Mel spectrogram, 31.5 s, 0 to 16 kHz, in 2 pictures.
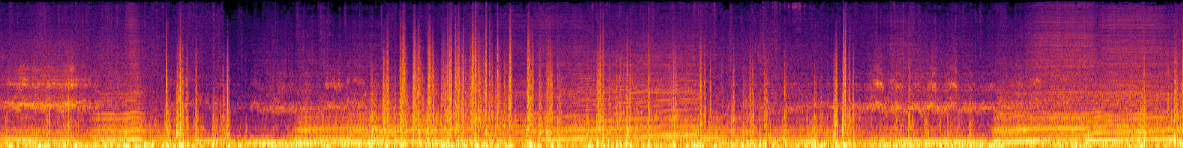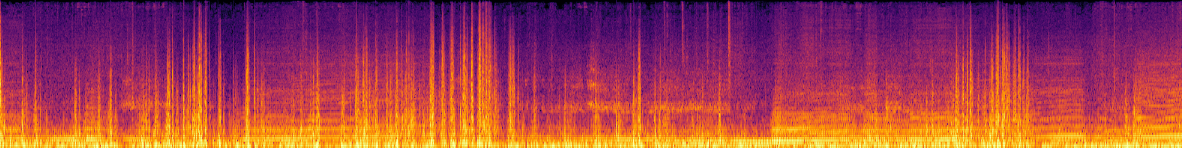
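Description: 2016 Scion FR-S's 2.0-litre flat-four engine, fitted with Tomei unequal-length headers and a Manzo cat-back exhaust, revving up and falling back over and over as the car accelerates and slows between cones. It is heard from inside the cabin, with tires squealing through the turns.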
